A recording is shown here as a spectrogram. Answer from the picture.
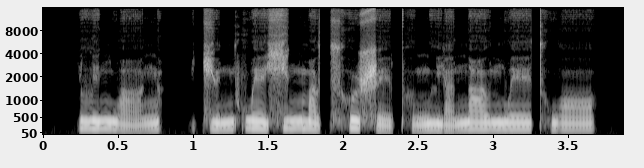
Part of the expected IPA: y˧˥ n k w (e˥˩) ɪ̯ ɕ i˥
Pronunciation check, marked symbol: correct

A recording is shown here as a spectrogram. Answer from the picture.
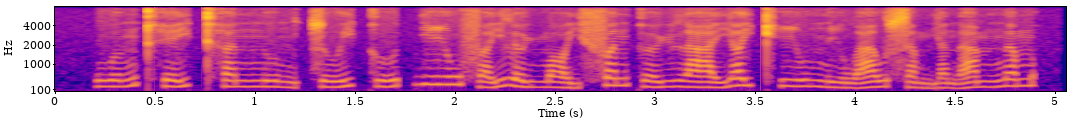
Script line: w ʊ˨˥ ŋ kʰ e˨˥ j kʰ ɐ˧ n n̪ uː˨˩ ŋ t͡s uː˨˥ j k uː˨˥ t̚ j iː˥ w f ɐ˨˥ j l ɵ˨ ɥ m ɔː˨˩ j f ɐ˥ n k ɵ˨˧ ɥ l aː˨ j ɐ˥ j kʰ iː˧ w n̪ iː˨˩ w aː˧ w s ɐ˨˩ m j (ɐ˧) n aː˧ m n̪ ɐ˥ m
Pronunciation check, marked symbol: incorrect: ɐ˨˩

